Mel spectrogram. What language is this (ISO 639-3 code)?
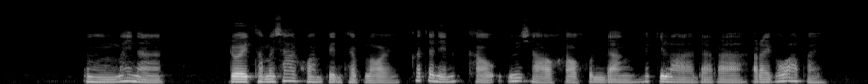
tha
